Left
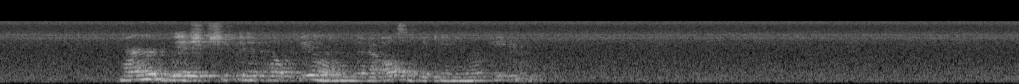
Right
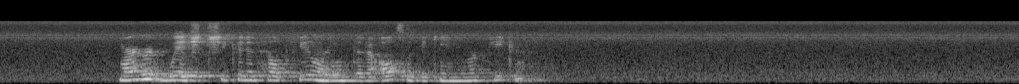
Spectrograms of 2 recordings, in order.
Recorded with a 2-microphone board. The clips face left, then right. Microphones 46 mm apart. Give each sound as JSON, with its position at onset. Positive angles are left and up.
{"t": 1.2, "sound": "a woman speaking", "side_deg": -65, "distance_m": 5.0}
